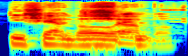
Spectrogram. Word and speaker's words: DeChambeau: DeChambeau.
